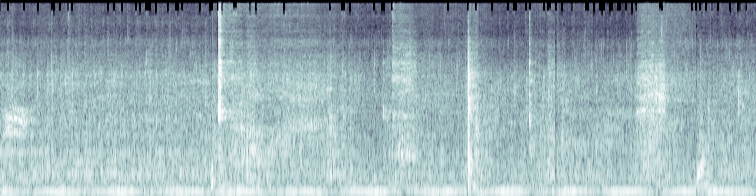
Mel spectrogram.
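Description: Prawns cooking in a pan with banana flower, a low steady frying sizzle with a few sharp stirring clinks and scrapes over a constant background hum.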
